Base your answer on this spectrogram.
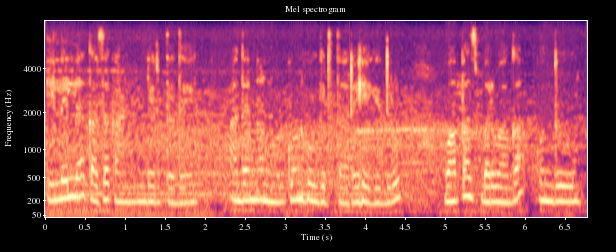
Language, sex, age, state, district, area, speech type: Kannada, female, 18-30, Karnataka, Shimoga, rural, spontaneous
